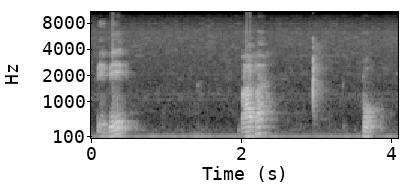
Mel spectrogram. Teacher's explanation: elle se prononce lorsque la lèvre inférieure et la lèvre supérieure se touchent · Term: consonne bilabiale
